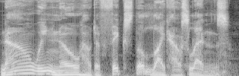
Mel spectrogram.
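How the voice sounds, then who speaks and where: Shrewd game detective, low measured voice, lively intonation. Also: male voice, husky, faint music behind, full character voice. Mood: suspicious, pensive. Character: serious, shrewd male detective. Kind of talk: video game character acting.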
